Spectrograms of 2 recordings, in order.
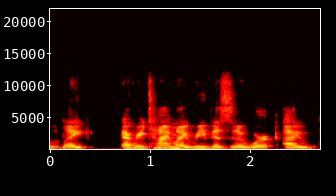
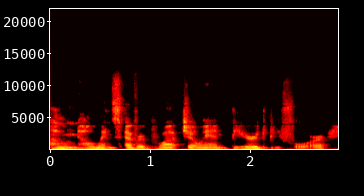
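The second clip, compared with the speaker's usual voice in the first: soft, low, breathy, refined, elegant voice; 5 semitones lower, 5 dB quieter than usual. Speaker quotes a woman who spoke to them, in a breathy, elegant voice. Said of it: "like this really breathy, elegant voice".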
